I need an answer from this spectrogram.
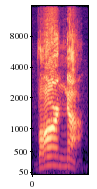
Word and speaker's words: Vrana: Jacob V Vana vaa it's not VAR it's Vara Vara it's one syllable you guys are saying it almost like it's two syllables Vara it's not VAR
